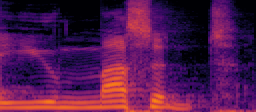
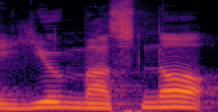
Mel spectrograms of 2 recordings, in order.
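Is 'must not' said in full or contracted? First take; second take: contracted; full. First: Must not is contracted into one word. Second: Must not is said as two full words. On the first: The speaker calls it right. "We say" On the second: The speaker calls it wrong. "we don't say"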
